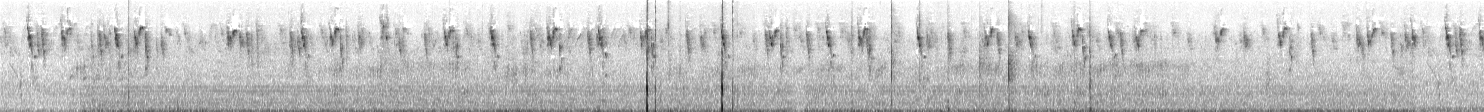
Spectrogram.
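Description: Small birds chirping rapidly and continuously, short high falling chirps several times a second, over a steady low hum. About halfway through come two sharp clicks a second and a half apart, the loudest sounds.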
